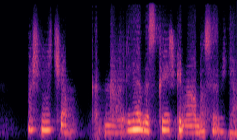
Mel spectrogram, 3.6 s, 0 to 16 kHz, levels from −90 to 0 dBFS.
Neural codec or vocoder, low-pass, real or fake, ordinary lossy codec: codec, 44.1 kHz, 0.9 kbps, DAC; 14.4 kHz; fake; AAC, 96 kbps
